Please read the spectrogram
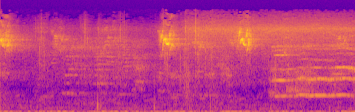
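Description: Quiet street ambience with a faint knock about a second in, then a rooster crowing near the end: one long, steady call.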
